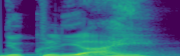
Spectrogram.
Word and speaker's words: nuclei: 거기 이제 정관사 더가 들어가 있기 때문에 그래서 복수형은 뉴클리아이 이렇게 발음을 하고 그리고 스펠링도 NUCLEI 이렇게 표시를 합니다.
